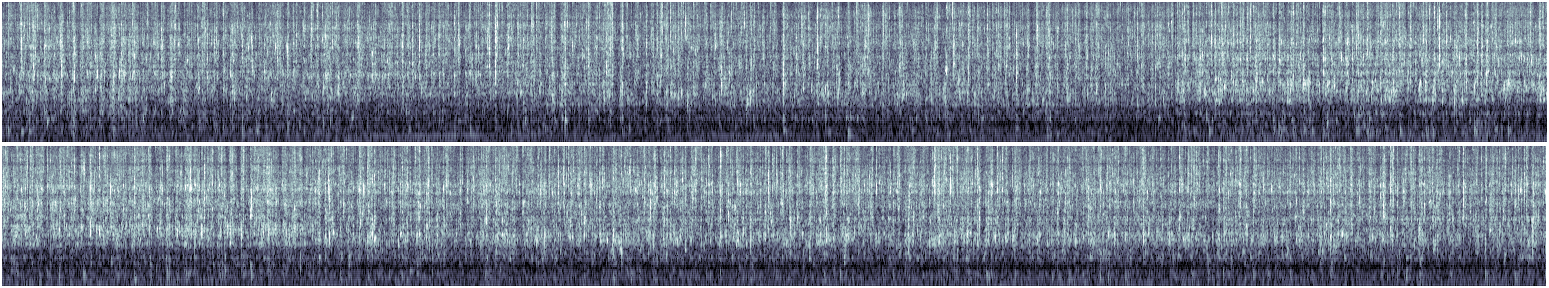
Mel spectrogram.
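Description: Koi pond water trickling steadily, growing a little louder about twelve seconds in.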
